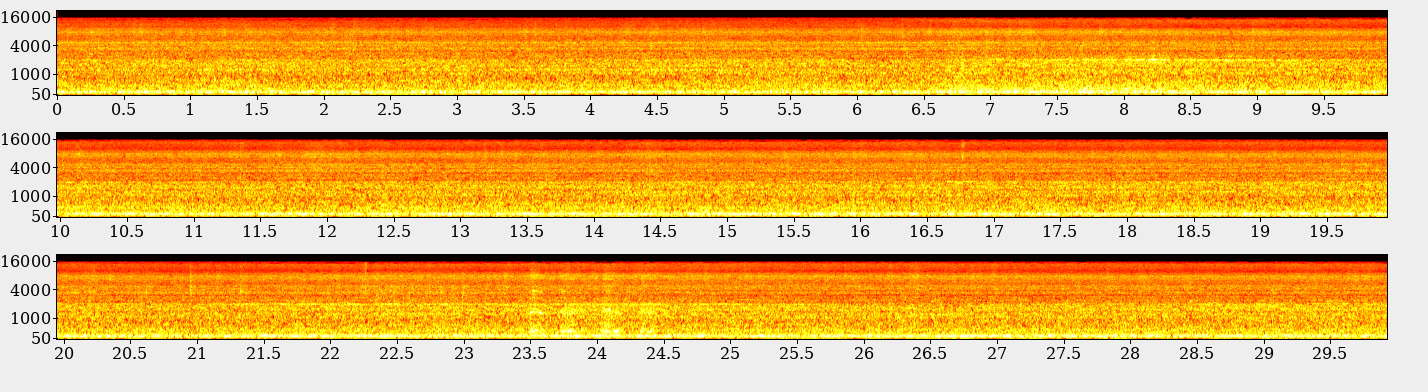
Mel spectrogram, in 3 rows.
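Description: Steady running noise inside an E4 series double-deck Shinkansen car at speed: an even low rumble with a faint high whine above it.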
